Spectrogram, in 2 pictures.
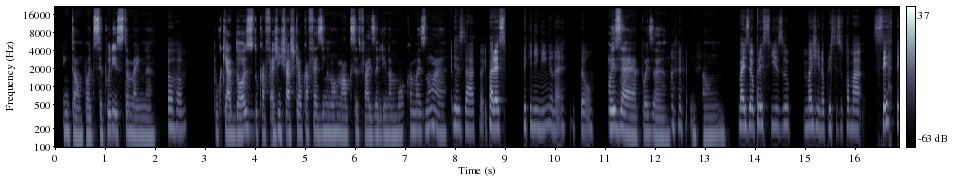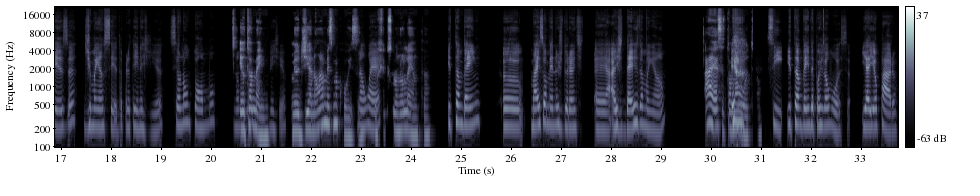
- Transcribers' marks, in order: in Italian: "moka"; laugh; chuckle; tapping
- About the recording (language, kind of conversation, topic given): Portuguese, unstructured, Qual é o seu truque para manter a energia ao longo do dia?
